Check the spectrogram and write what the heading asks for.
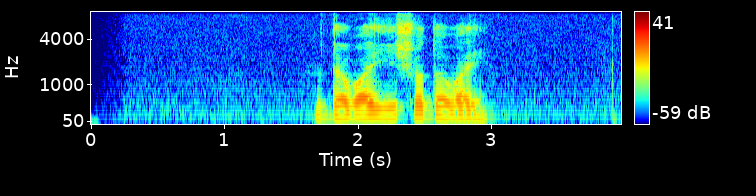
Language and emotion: Russian, neutral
